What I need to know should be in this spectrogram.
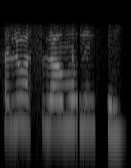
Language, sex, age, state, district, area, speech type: Kashmiri, female, 18-30, Jammu and Kashmir, Kulgam, rural, conversation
